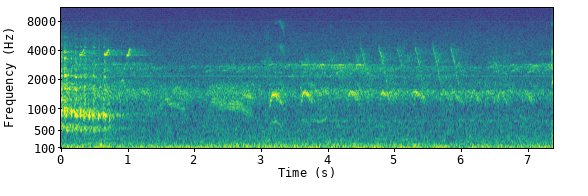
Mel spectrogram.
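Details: An adult Eastern wild turkey gobbler in the US Midwest on a spring morning, at the start of mating season, gobbles to attract hens. A rapid rolling burst opens it, over a steady hiss with faint chirping between.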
